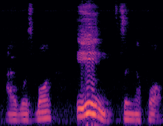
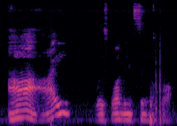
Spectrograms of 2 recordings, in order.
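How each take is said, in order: First: The word "born" carries the stress. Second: The word "I" carries the stress. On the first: I was born here, not naturalised later. "meaning I, I'm born here, bred here" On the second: It was me, not someone else. "Emphasis is me, not other people"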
